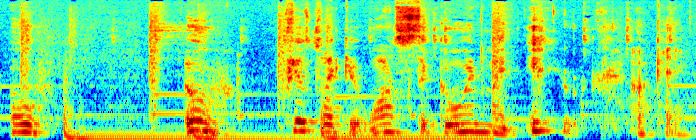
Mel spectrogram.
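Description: A woman's voice: medium pitch, normal speed, warm tone, soft background music. An older woman with a grandmotherly old woman's voice, chatting casually and unscripted as she gives her reactions. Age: older, 60s or over. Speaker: reaction video co-host. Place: small indoor room, seated.

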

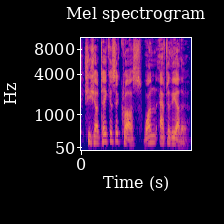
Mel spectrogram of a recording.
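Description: A man voicing an earnest young girl in a storybook reading, lifting his voice high for her. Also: lively intonation, fast, a little mellow, slightly rough, dry recording, studio quality. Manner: pleading, earnest storybook child voice. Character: young girl, frightened but clever and brave.

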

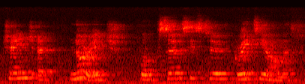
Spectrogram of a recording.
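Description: Female station announcer, slow and formal train station announcement, distant over noisy ambience. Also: high voice, lively intonation. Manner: formal, segmented announcement delivery. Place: train station, over public address speakers. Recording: echoey distant station tannoy with loud ambience.

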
